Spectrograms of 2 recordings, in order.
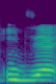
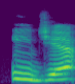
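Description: First: The middle consonant is a plain 'd' sound. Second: The middle consonant is a hard 'dzh' sound. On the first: The speaker calls it wrong. "а не «иде»" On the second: The speaker calls it right. "то есть максимально такой твердый"

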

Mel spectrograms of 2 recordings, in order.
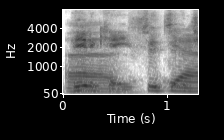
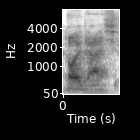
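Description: First: The word ends with a 'kay' sound. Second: The word ends with a 'sh' sound. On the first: This is the original Greek pronunciation. The speaker calls it right. "The didache" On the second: This is a long-held habitual pronunciation. The speaker calls it wrong. "All my life, I've been pronouncing that didash"

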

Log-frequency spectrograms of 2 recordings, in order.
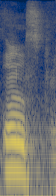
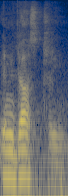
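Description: First: The stress falls on the standard main syllable. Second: The stress falls where Indian speakers tend to. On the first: The speaker calls it right. "The main stress is here, not here" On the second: The speaker calls it wrong. "We in India have a tendency to stress it here. It's not here. It is not industry"

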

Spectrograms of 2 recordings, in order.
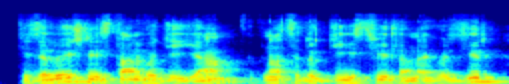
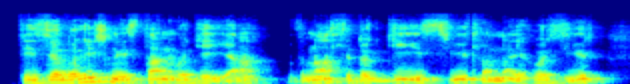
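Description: Both takes have the same delivery.

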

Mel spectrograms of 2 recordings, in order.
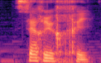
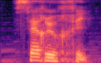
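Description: First: The middle vowel is dropped. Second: The middle vowel is dropped.

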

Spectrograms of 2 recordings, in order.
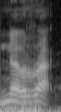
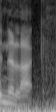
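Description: First: The middle consonant is an R sound. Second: The middle consonant is an L sound. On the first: This is the formal, standard form of the word. "It's actually Nalak" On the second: This is the everyday casual form of the word. "no one pronounces the R nowadays, so just say Nalak"

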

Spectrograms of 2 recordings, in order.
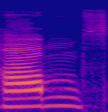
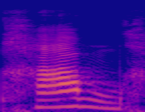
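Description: First: The syllable has its plain, unmarked tone. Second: The syllable has the mai ek tone. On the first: "คออำคำ" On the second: "ใส่ไม้เอกเป็นค่ำค่ะ"

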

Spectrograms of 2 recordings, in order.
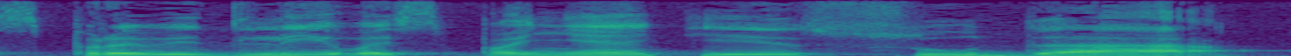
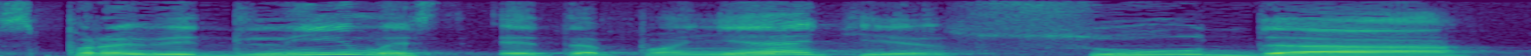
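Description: First: The sentence is spoken at a normal pace. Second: The sentence is spoken slowly and deliberately.

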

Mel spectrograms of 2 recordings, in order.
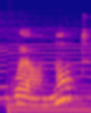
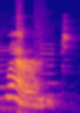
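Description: First: It is said as two separate full words. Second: It is said as one contracted word.

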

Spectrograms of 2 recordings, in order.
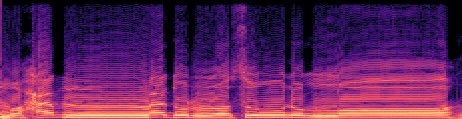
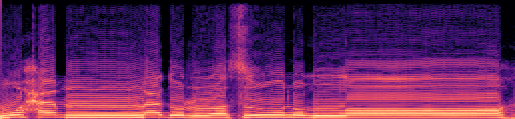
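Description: The two takes are said the same way.

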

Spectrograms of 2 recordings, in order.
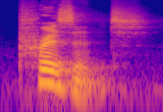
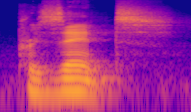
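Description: First: The stress is on the first syllable. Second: The stress is on the second syllable. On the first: It is a noun: a thing. "the words on the left have emphasis or stress on the first syllable" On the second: It is a verb: an action. "the words on the right have emphasis or stress on the second syllable"

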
